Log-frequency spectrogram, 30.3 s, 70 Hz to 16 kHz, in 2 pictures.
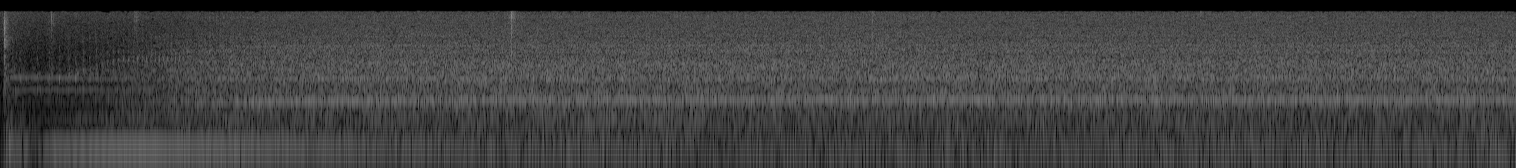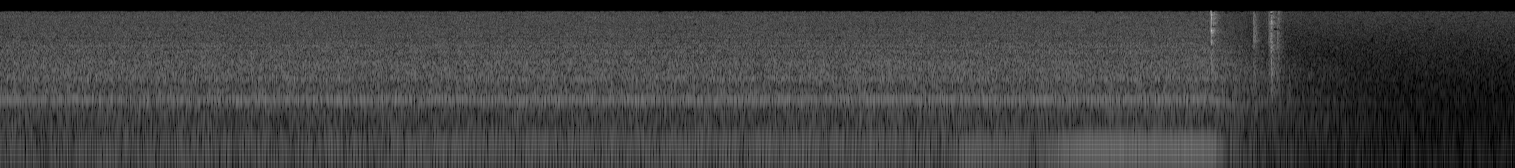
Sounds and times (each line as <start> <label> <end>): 27.2 click 28.1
